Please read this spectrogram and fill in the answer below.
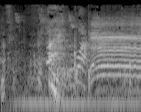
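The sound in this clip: A sheep bleats while its legs are bound with rope before slaughter. Some brief scuffling leads into one long, loud, wavering bleat that holds steady to the end.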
